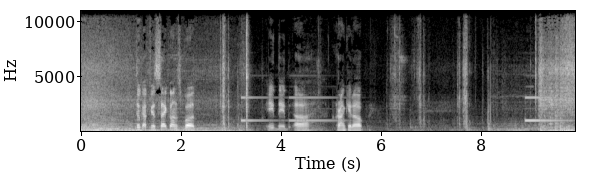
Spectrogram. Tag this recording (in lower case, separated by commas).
car, vehicle, motor vehicle (road), keys jangling, speech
